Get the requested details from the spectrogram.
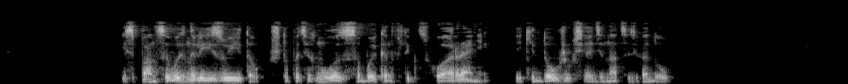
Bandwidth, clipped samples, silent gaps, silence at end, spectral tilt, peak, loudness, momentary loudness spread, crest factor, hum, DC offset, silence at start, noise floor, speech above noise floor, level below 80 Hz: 8 kHz; under 0.1%; 4.93-5.15 s; 1.8 s; -4 dB/octave; -2 dBFS; -19 LUFS; 13 LU; 20 dB; none; under 0.1%; 1.2 s; under -90 dBFS; over 70 dB; -58 dBFS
